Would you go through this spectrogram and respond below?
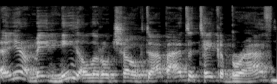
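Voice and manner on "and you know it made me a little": ordinary delivery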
